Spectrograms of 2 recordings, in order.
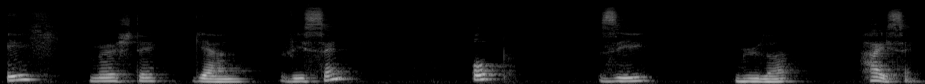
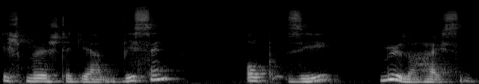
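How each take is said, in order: First: Frase lenta com ob destacado, alto e agudo; ênfase no ob. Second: Said in the usual way. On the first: Shown as a demonstration. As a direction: marque bem o ob. (pergunta indireta com o ob acentuado) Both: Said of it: "Sem colocar o ponto de interrogação no final".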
